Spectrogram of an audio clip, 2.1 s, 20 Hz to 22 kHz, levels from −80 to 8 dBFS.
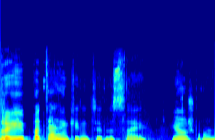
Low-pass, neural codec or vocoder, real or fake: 14.4 kHz; none; real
